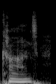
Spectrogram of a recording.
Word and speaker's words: Cannes: They knew him in the film festival Cannes, whatever you want to call it, but it's pronounced Cannes.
